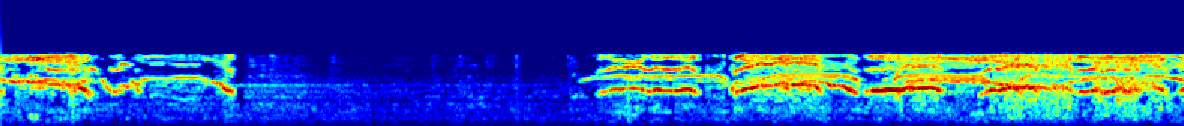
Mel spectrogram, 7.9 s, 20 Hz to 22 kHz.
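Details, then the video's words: Peregrine falcon begging during feeding at Kawęczyn, 10.05.22: clear stacked wailing notes, then over two seconds of silence, then louder rhythmic whining cries returning and thickening into an overlapping chorus. "Sokół Kawęczyn Karmienie 10 05 22"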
